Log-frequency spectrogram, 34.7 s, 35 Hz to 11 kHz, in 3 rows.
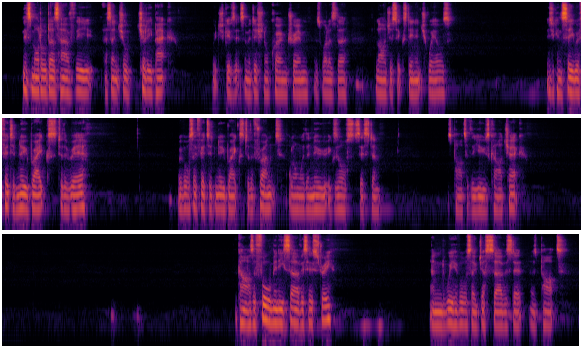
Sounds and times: Speech: 0.4s - 3.6s, 4.2s - 9.0s, 10.9s - 13.4s, 15.1s - 19.2s, 20.5s - 22.1s, 27.8s - 29.9s, 31.8s - 34.5s.

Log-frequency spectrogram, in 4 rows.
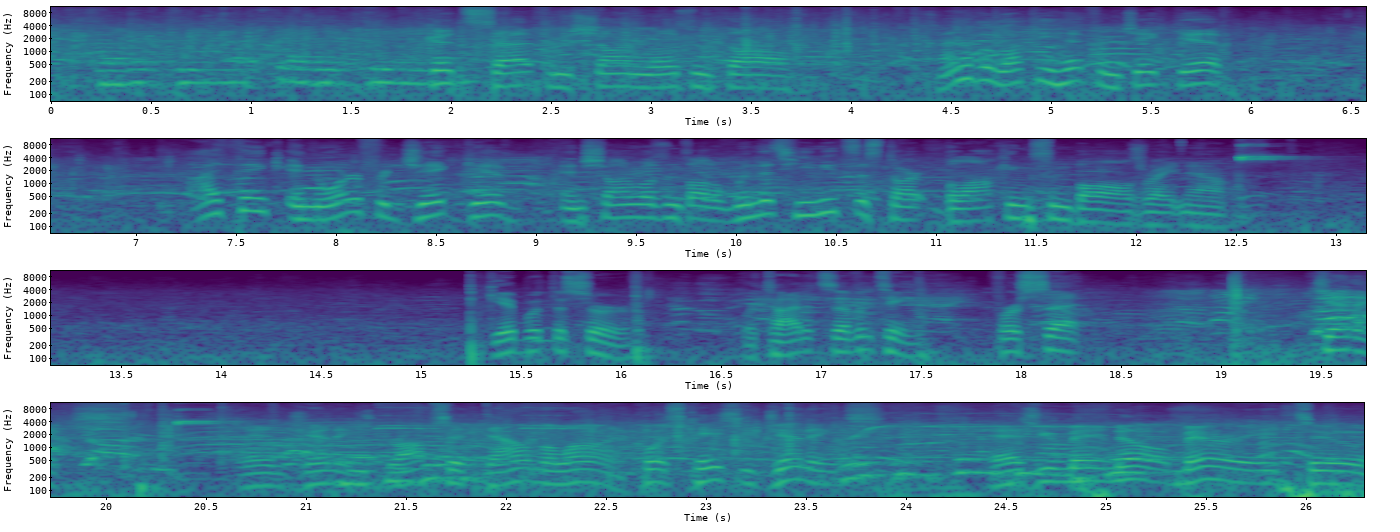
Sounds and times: Speech: 0.2s - 3.7s, 4.4s - 5.9s, 7.2s - 12.5s, 15.4s - 26.2s.

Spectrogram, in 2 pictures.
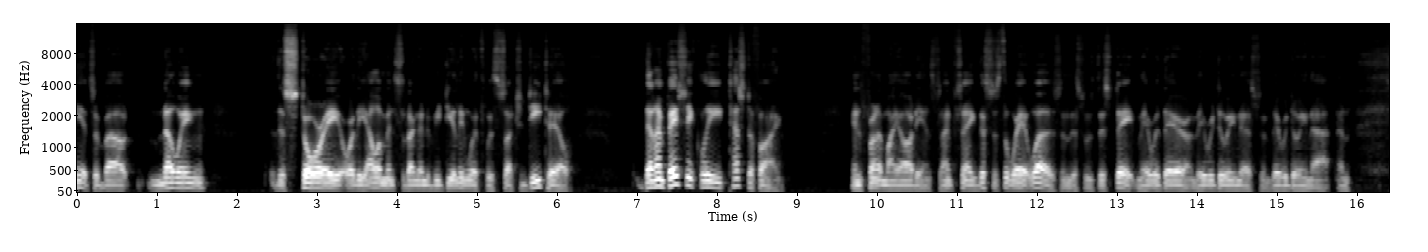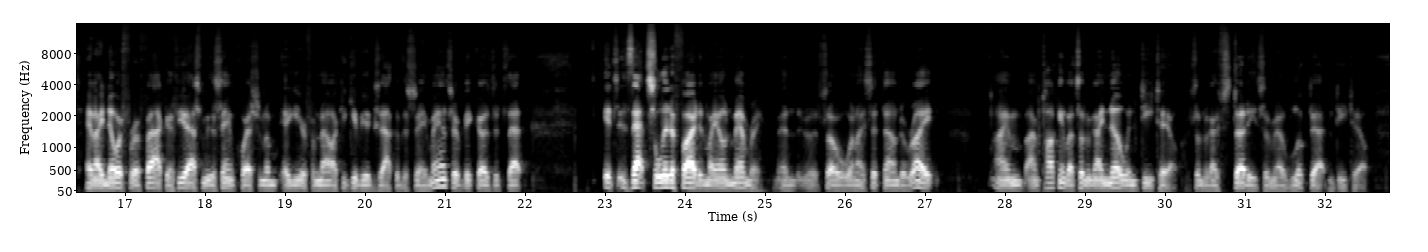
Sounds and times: Speech: 0.0s - 1.7s, 2.4s - 6.2s, 7.0s - 8.9s, 9.7s - 22.1s, 22.9s - 27.2s, 27.8s - 32.6s.

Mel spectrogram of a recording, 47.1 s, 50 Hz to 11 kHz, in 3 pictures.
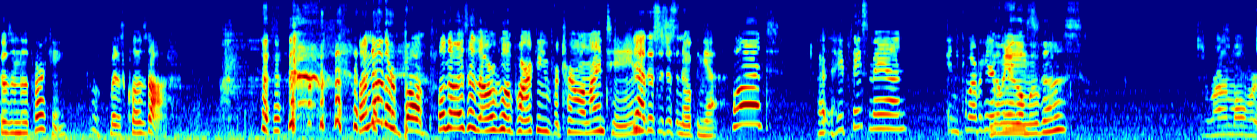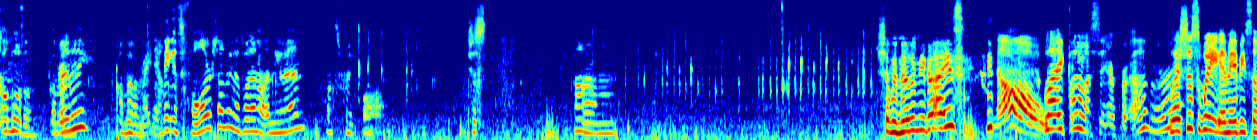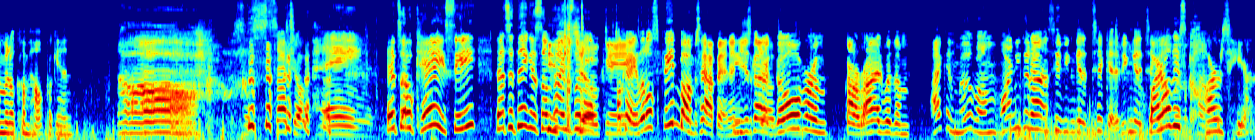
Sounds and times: Outside, rural or natural: 0.0s - 47.1s.

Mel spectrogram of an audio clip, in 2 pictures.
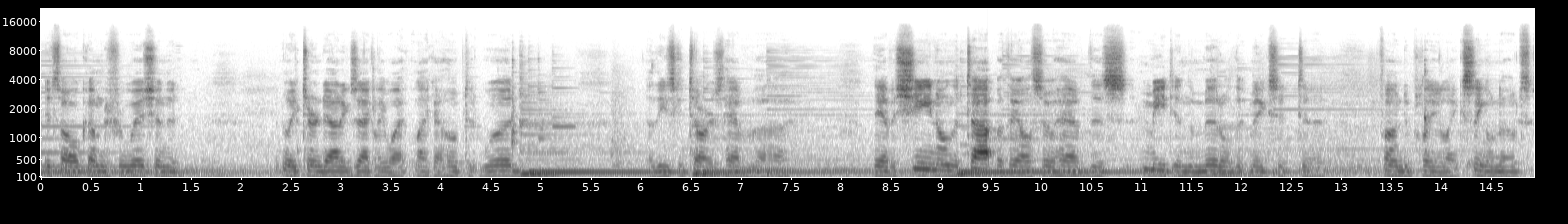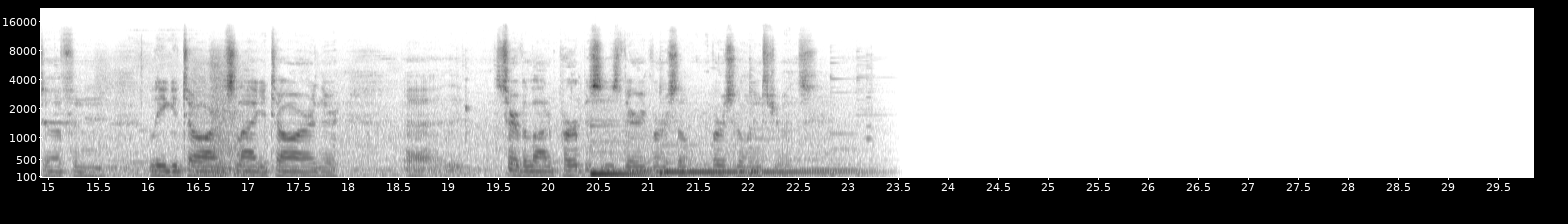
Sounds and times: Speech: 0.0s - 1.4s, 2.4s - 4.8s, 6.0s - 7.6s, 8.3s - 18.0s, 18.6s - 22.8s
Guitar: 0.0s - 23.6s.

